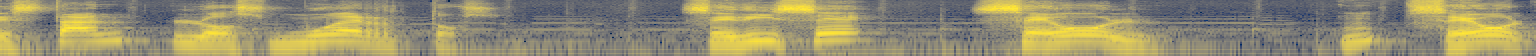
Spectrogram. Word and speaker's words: sheol: Se dice seol. Seol o sheol.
